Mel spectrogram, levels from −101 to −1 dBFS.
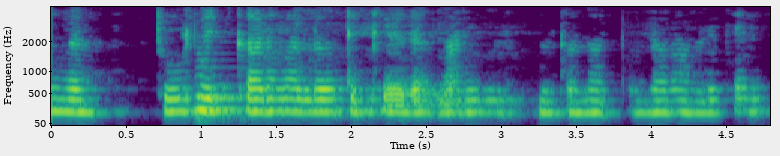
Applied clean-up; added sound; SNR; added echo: neural mask model DeepFilterNet 3.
